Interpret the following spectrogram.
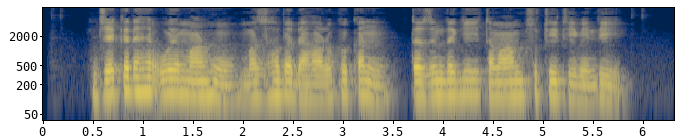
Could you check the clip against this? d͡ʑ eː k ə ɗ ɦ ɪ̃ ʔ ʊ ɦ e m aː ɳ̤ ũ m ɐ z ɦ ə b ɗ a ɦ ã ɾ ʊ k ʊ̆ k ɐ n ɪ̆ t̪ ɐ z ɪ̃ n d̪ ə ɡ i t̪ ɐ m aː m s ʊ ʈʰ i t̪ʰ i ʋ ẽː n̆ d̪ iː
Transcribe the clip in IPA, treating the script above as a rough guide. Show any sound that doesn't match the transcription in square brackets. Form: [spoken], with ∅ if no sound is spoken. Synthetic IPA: d͡ʑ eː k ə ɗ ɦ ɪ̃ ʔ ʊ ɦ e m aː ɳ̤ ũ m ɐ z ɦ ə b ɗ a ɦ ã ɾ ʊ k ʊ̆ k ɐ n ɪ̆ t̪ ɐ z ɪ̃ n d̪ ə ɡ i t̪ ɐ m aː m s ʊ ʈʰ i t̪ʰ i ʋ ẽː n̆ d̪ iː

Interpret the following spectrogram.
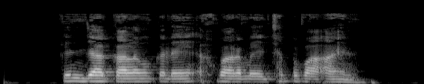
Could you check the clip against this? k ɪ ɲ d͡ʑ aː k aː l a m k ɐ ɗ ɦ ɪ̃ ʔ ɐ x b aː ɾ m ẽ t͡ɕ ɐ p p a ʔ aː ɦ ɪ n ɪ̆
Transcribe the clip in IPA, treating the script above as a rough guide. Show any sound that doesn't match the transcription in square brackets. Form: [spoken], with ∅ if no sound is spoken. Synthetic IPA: k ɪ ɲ d͡ʑ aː k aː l [ə] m k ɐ ɗ ɦ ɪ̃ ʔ ɐ x b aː ɾ m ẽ [t͡ɕʰ] ɐ p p a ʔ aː ɦ ɪ n ɪ̆

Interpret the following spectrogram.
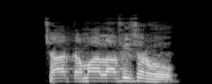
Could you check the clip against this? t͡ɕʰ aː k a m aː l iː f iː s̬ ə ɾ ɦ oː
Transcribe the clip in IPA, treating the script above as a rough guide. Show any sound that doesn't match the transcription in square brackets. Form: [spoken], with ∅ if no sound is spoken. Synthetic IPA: t͡ɕʰ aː k [ɐ] m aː l [aː] f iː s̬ ə ɾ ɦ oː

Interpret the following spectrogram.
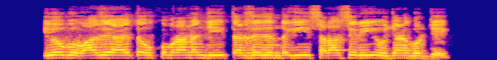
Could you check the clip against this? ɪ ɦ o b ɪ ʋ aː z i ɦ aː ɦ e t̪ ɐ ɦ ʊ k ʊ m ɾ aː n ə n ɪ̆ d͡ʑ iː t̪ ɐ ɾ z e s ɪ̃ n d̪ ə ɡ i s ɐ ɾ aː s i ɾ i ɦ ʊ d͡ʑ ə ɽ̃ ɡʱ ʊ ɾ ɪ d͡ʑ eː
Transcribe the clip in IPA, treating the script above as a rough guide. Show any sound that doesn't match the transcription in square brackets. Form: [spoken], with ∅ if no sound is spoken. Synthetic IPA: ɪ ɦ o b ɪ ʋ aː z [e] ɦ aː ɦ e t̪ ɐ ɦ ʊ k ʊ m ɾ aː n ə n ɪ̆ d͡ʑ iː t̪ ɐ ɾ z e [z] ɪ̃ n d̪ ə ɡ i s ɐ ɾ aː s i ɾ i ɦ ʊ d͡ʑ ə ɽ̃ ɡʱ ʊ ɾ ɪ d͡ʑ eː

